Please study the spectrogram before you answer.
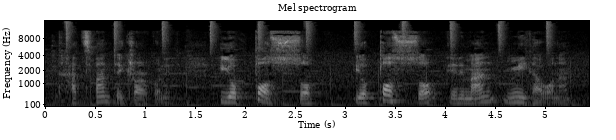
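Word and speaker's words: posso: یو پوسو. یو پوسو یعنی من میتوانم. ببینید اینجا چون به صورت دوبل اس در واقع هست باید به صورت مشدد تلفظ کنیم اس رو.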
